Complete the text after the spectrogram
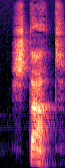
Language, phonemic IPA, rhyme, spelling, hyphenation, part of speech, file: Dutch, /staːt/, -aːt, staat, staat, noun / verb, Nl-staat.ogg
- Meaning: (noun) 1. state (political entity) 2. state, condition, status 3. table, list, chart 4. plantation; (verb) inflection of staan: 1. second/third-person singular present indicative 2. plural imperative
